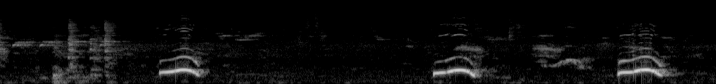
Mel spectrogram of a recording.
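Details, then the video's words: Koyal, the Asian koel, calling as if to communicate: a burst of rustling noise, then three clear, rounded whistles that swell upward and drop away, repeated every two to three seconds. "koyal try to communicate"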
